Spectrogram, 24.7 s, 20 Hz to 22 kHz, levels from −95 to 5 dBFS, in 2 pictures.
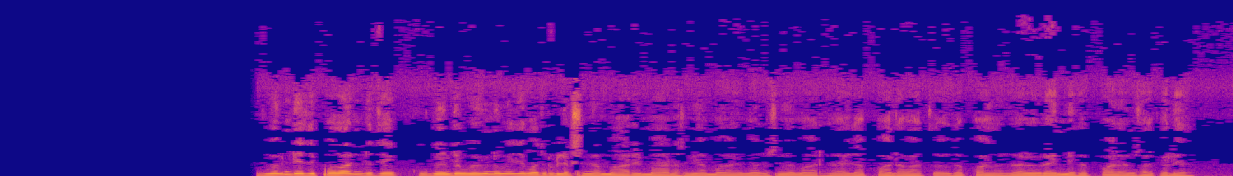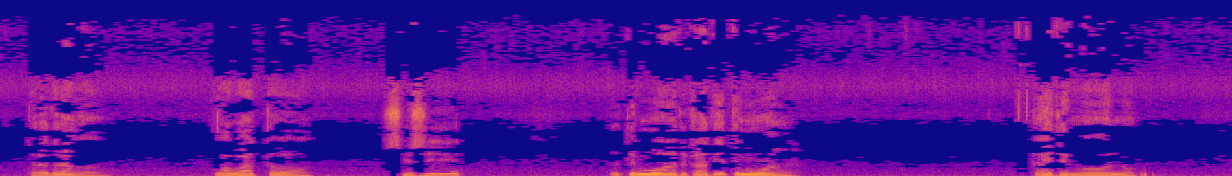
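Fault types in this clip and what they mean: WMA compression: The speech carries heavy transform-codec damage, likely from WMA. Long coding blocks smear quantisation noise over tens of milliseconds. The result rings and sounds washy. A hiss rises and falls with the voice. The damage fits a low bitrate near 32 kbps.
audio dropout to silence: The clip opens in dead silence, with no room tone at all. Speech only comes in at about 2.57 s, arriving mid-flow. The input was likely lost while recording went on. Whatever was said before then is gone.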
